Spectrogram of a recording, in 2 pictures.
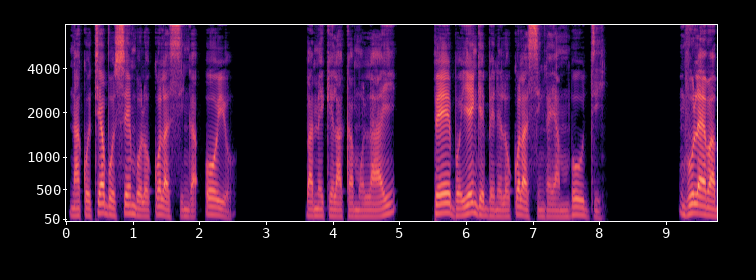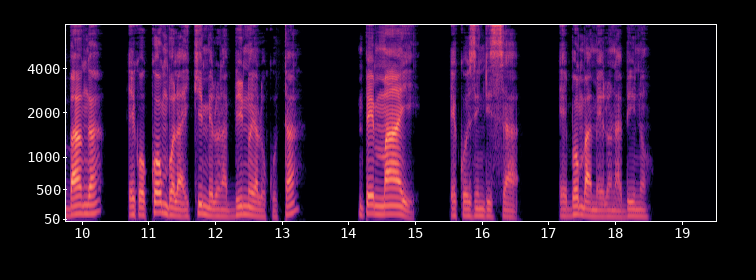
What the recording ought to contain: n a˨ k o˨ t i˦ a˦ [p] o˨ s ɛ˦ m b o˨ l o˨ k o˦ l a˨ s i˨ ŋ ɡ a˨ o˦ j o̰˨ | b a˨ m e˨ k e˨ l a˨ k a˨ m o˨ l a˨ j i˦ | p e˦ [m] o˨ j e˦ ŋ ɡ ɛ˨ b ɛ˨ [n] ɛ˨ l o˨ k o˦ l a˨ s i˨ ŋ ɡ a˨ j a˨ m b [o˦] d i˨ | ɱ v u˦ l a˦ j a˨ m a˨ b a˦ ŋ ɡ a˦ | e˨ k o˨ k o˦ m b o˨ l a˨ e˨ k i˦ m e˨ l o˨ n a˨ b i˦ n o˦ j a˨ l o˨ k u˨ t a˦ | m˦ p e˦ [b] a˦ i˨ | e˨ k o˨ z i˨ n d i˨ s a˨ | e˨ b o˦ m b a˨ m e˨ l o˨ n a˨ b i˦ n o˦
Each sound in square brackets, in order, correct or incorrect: incorrect, incorrect, correct, correct, incorrect

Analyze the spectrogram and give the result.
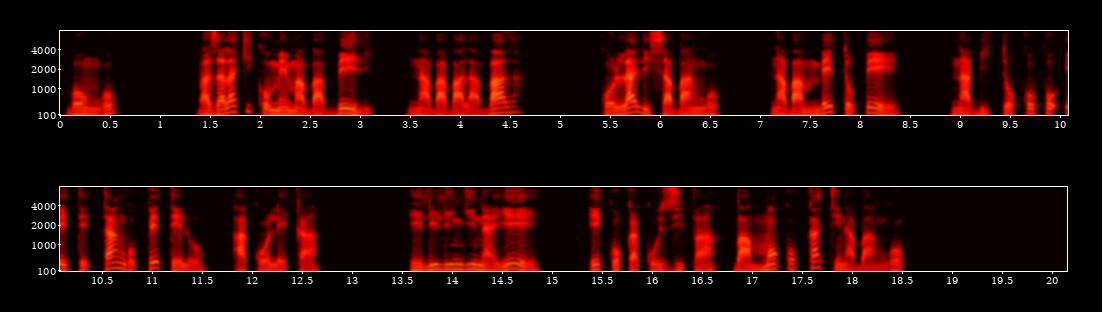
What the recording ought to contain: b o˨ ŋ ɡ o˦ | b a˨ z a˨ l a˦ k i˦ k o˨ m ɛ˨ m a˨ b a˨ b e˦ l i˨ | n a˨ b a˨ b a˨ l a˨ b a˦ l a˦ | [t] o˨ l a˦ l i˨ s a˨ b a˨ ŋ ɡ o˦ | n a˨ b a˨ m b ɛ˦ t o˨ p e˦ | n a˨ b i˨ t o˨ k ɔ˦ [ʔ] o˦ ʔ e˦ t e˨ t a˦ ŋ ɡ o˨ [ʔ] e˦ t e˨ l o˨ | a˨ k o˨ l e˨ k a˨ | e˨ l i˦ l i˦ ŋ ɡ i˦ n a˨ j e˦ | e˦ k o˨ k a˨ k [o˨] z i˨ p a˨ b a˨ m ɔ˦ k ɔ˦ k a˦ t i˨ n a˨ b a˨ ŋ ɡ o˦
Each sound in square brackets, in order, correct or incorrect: incorrect, incorrect, incorrect, correct

